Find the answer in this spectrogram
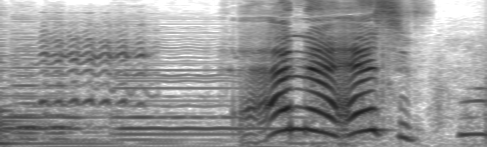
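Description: Soft background music fades, then about a second and a half in a loud animal bleat wavers up and down in pitch three times, like a sheep or goat.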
